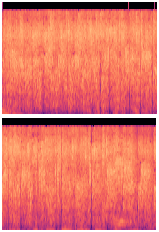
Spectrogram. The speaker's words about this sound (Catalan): en tot cas, bueno, un aplaudiment per ells, perquè ho han explicat molt bé.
